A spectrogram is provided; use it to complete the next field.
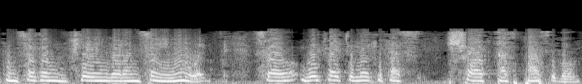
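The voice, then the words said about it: Speaks with a noticeable accent. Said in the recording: “difficult thing of first understanding my accent”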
